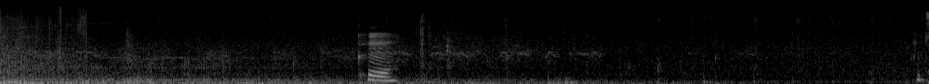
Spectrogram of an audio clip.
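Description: Steady rain in the video game The Invisible Hours hisses outside, a soft continuous patter with a brief bird call and a low murmur of voices underneath.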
